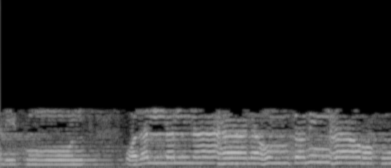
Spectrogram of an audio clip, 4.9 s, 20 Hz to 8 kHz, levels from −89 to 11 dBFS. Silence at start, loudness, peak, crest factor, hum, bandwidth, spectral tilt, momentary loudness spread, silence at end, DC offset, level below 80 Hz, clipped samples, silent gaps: 0 s; -20 LUFS; -8 dBFS; 12 dB; none; 3 kHz; -10.5 dB/octave; 8 LU; 0 s; under 0.1%; -50 dBFS; under 0.1%; none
